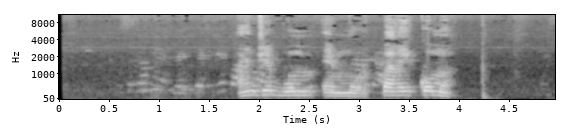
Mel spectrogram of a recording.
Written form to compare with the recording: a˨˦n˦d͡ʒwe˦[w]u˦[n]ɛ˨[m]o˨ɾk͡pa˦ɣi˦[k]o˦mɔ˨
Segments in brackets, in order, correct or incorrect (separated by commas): incorrect, incorrect, correct, correct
